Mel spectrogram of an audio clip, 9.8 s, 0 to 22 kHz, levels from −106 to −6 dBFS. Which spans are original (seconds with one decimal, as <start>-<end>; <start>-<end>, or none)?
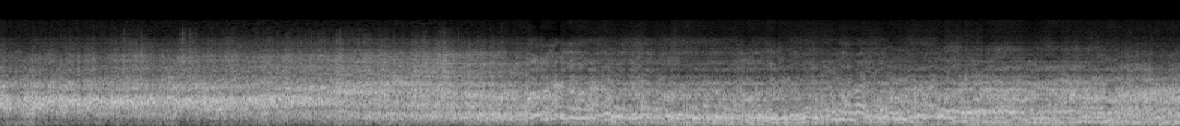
0.0-4.4; 9.3-9.8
